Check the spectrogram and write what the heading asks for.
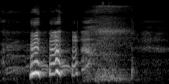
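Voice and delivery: sudden high, loud laugh at himself; laughing at his own sentimentality; embarrassed high laugh. Real, not acted. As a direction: burst into a self-mocking laugh. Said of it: "I sound like I'm on drugs".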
